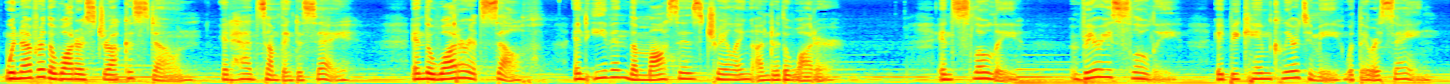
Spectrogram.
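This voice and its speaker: A woman reciting a poem to a gathering, with deliberate, measured phrasing. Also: mid-range voice, warm tone, soft background music. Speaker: poetry reader at church. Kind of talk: poetry recitation. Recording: echoey hall.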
